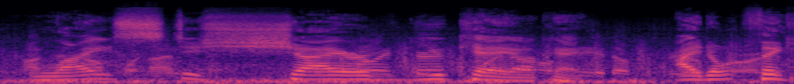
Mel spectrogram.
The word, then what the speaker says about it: Leicestershire: Leicestershire, okay. Leicestershire, okay. Thanks for the help with the pronunciation.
